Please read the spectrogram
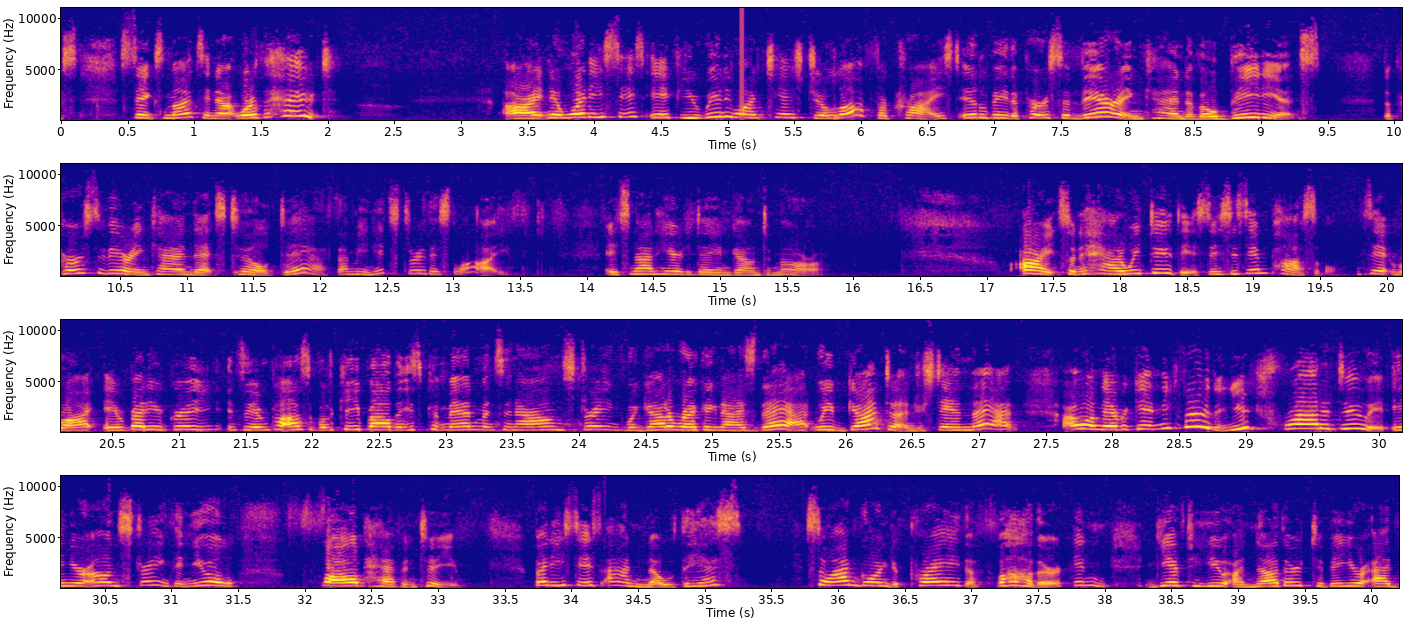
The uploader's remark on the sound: Recorded 11/4/1975 at Whitesburg Baptist Church.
